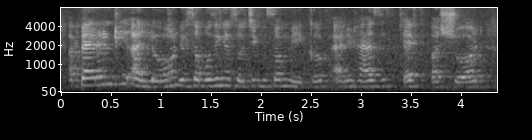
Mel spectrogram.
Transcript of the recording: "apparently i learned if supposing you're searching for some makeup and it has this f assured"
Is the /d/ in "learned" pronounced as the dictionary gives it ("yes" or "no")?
no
